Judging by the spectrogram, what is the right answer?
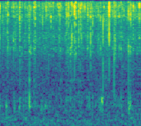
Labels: {"label": "ambient", "recorder": "HydroMoth"}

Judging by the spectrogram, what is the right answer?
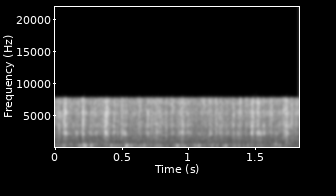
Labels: {"label": "ambient", "recorder": "HydroMoth"}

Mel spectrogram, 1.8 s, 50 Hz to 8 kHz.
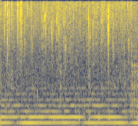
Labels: {"label": "biophony, midshipman", "recorder": "SoundTrap 500"}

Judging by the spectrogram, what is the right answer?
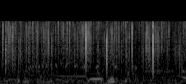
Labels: {"label": "biophony, cascading saw", "recorder": "SoundTrap 600 or HydroMoth"}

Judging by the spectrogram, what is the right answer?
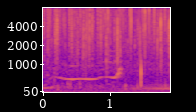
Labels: {"label": "biophony", "recorder": "SoundTrap 300"}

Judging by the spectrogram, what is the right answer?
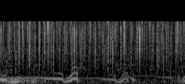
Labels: {"label": "biophony, cascading saw", "recorder": "SoundTrap 600 or HydroMoth"}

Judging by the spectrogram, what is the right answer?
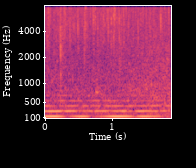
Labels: {"label": "biophony, midshipman", "recorder": "SoundTrap 500"}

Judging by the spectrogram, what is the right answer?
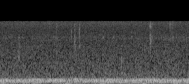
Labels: {"label": "anthrophony, boat engine", "recorder": "HydroMoth"}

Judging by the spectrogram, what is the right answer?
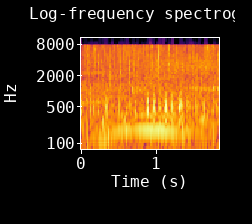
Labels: {"label": "biophony", "recorder": "SoundTrap 300"}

